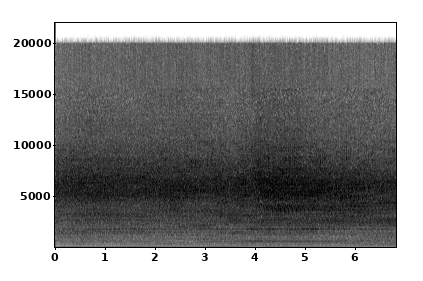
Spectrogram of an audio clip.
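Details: Toyota 5A-FE cold idle: fast regular tick about 3.5 per second starting around 15 seconds in, seemingly under the valve cover; cold knock, source unconfirmed.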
